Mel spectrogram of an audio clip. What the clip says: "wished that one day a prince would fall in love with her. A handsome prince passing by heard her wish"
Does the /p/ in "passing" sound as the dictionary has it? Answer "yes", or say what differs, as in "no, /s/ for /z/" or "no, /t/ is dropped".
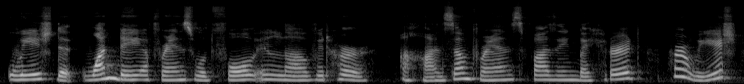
no, /f/ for /p/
